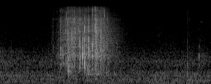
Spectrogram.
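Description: A crisp crunch of someone biting into a chunk of raw iceberg lettuce, one bite about half a second in that lasts about half a second.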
